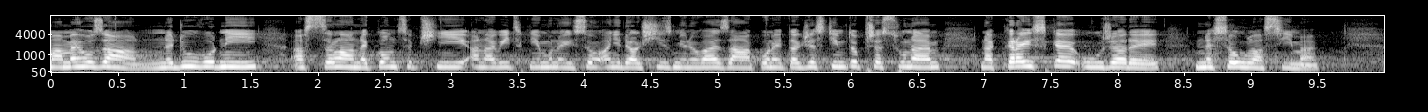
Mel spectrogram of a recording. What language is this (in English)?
Czech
